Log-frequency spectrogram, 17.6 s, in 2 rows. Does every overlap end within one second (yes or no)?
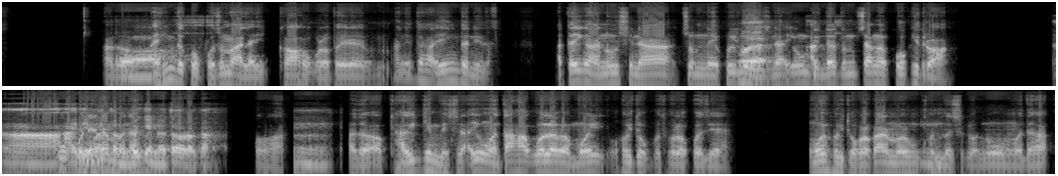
yes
